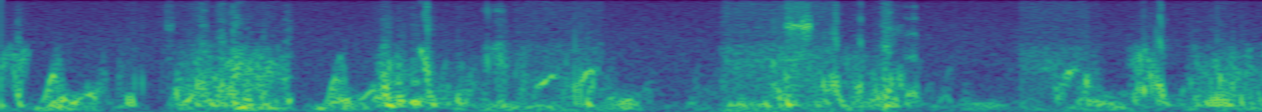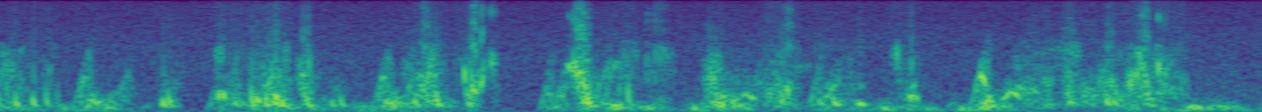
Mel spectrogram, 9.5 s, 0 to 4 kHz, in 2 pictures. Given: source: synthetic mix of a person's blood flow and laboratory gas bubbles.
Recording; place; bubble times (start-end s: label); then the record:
Doppler ultrasound of blood flow; precordium
0.00-0.11 s: bubbles
0.43-0.56 s: bubbles
0.59-1.10 s: bubbles
1.36-2.26 s: bubbles
2.70-3.46 s: bubbles
3.81-4.14 s: bubbles
4.22-4.42 s: bubbles
4.44-4.95 s: bubbles
5.31-5.42 s: bubbles
5.52-6.06 s: bubbles
6.23-6.60 s: bubbles
6.84-7.27 s: bubbles
7.36-8.00 s: bubbles
8.06-8.20 s: bubbles
8.52-9.20 s: bubbles
From the record:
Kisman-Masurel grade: 342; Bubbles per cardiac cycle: rolling drumbeat, 9 or more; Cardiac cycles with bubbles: 100%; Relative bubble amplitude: moderate (0.250 to 0.450); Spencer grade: 3 (all of the cardiac periods contain showers or single bubble signals, but not dominating or overriding the cardiac motion signals); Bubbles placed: only in the low amplitude regions of the cardiac cycle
